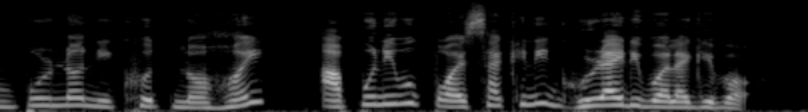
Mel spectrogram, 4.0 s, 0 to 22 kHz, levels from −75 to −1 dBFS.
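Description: No technical faults are audible anywhere in the recording.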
